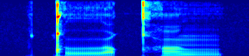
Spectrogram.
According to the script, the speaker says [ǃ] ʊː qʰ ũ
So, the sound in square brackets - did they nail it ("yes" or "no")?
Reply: yes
